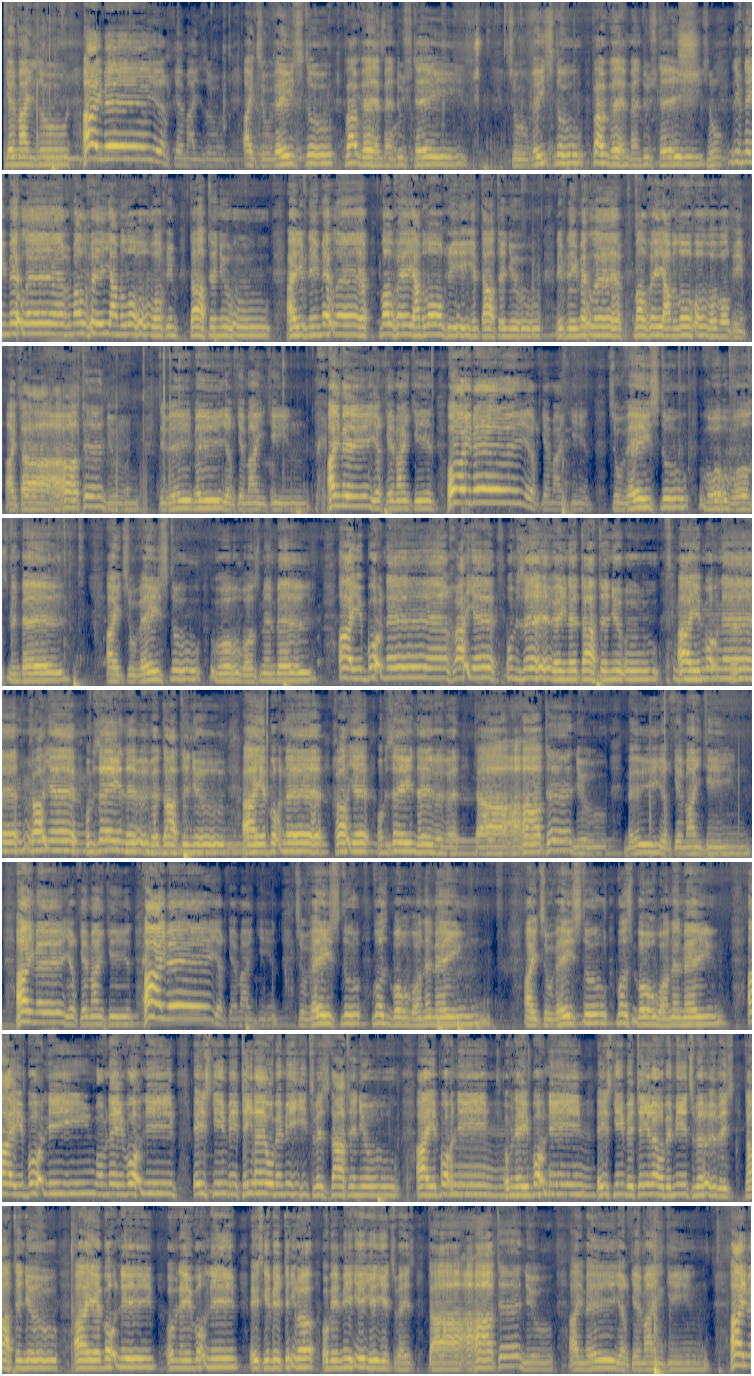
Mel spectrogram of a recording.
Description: ניגוני דביקות וכיספים
ניגוני חבד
